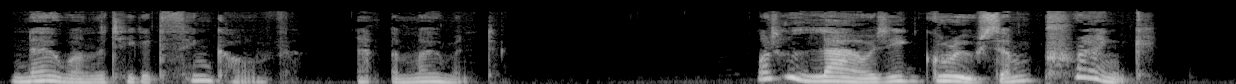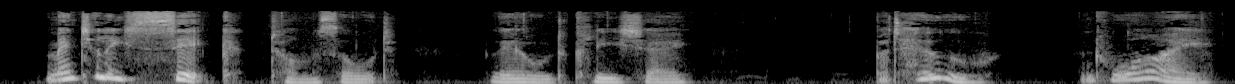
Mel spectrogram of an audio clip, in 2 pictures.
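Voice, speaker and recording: A woman narrating an audiobook in a measured, steady reading. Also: fairly low pitch, husky, dry recording.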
